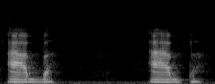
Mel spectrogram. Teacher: this case the lips so so we have ab ab and you can feel the wet portion of your lips come together · we have AB again this is one of the echo letters you cannot complete it without separating the two parts of your mouth that come together or in this case the lips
